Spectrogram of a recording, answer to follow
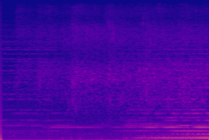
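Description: Soft instrumental music from a live worship band: sustained chords that swell up in the low notes about a second in, over a soft high wash.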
